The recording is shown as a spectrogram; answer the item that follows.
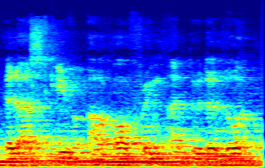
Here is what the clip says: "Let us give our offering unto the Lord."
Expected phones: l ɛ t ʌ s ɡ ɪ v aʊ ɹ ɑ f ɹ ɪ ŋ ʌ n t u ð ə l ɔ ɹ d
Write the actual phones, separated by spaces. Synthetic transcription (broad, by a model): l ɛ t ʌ s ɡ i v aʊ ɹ ɑ f ɹ ɪ ŋ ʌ n t u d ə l ɔ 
